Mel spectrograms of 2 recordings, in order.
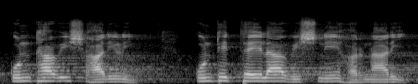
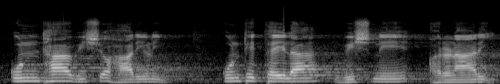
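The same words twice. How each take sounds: The two takes are said the same way.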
